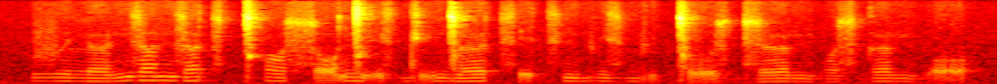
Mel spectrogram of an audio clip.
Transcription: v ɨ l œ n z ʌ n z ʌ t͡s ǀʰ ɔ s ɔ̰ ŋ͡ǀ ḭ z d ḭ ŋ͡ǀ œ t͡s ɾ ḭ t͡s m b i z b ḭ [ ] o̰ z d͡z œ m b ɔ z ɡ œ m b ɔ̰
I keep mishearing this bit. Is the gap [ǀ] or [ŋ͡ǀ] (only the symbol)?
ǀ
